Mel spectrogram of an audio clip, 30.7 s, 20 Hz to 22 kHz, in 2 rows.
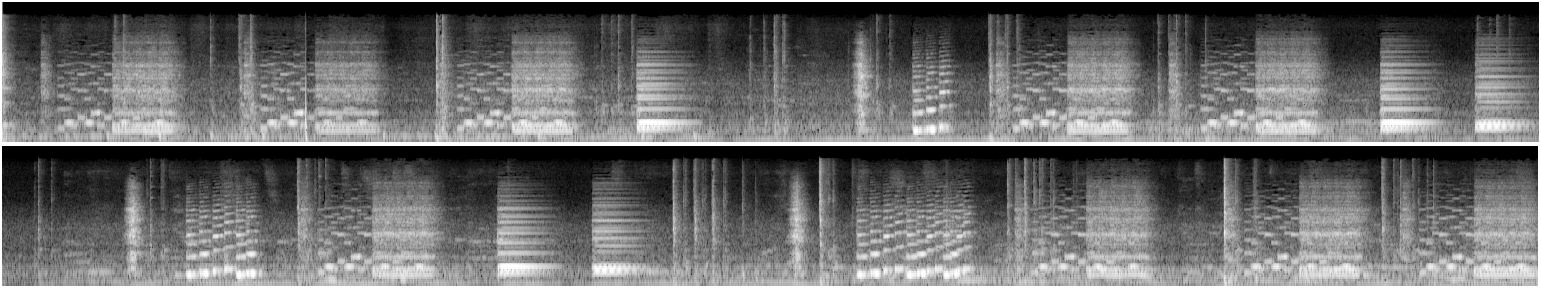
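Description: Pirate 2 video slot machine playing its electronic game tunes: short keyboard-like melodic phrases and chimes that start and stop every second or two.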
